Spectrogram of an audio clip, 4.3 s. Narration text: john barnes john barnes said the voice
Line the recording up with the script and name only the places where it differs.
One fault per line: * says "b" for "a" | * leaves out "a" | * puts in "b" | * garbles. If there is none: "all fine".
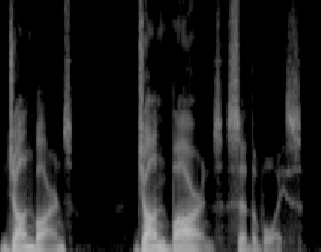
all fine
